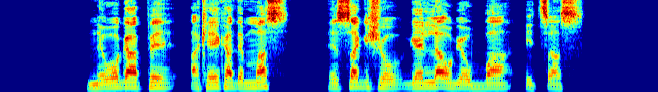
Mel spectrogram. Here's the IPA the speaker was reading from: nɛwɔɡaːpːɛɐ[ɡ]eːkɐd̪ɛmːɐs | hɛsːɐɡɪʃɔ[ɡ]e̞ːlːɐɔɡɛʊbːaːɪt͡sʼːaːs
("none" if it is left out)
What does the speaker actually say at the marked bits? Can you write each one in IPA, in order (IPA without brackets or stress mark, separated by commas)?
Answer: k, ɡ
